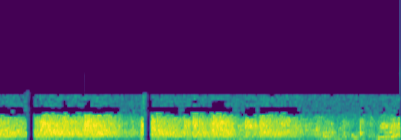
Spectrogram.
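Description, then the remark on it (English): Loud, relentless gunfire as Apaches attack a stockade and defenders fire back from it merges into a dense, continuous roar with voices mixed in beneath it, broken by two very brief drops to silence. “Constant gunfire, the wagon was hurriedly pushed into the stockade, and the gates were closed.”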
